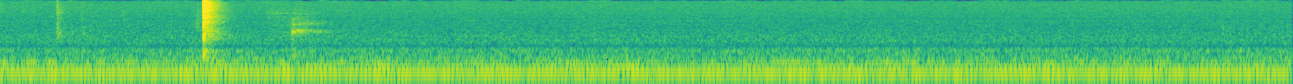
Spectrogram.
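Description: A single sharp tap from a hand on a spread of tarot cards about a second in, over a steady low hum.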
